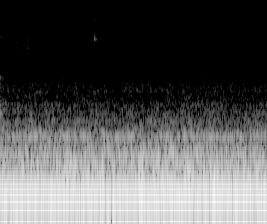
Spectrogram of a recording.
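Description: A steady low hum with a faint even hiss and no distinct events.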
